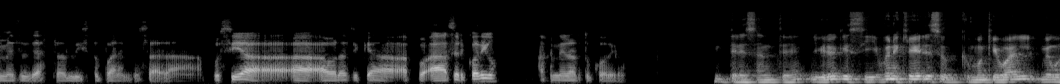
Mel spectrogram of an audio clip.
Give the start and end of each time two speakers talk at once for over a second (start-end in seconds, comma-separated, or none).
none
